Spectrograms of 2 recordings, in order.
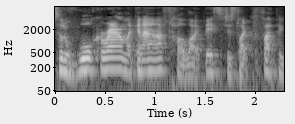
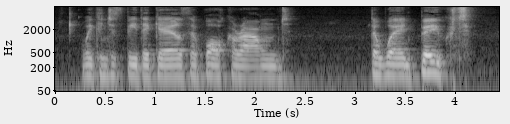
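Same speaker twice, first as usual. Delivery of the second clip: put-on Scouse Liverpool accent; 4 semitones lower than usual. Quoting what a fellow YouTuber once said, imitating Fendi Lakin, Liverpudlian accent. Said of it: "that's not the accent at all. That was Liverpudlian".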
